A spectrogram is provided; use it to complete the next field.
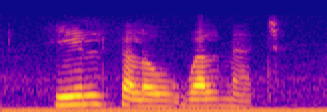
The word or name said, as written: hail-fellow-well-met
